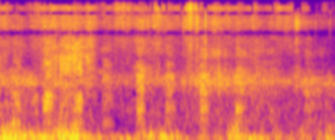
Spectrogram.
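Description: A bird dog pants hard and whimpers softly after chasing a fetched object outdoors, the breaths coming in quick, close, rhythmic bursts with no voices present.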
